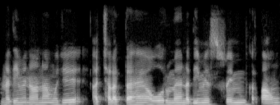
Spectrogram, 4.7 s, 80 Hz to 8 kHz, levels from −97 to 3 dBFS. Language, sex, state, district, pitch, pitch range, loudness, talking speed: Hindi, male, Uttar Pradesh, Jyotiba Phule Nagar, 145 Hz, 140-150 Hz, -22 LUFS, 180 wpm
